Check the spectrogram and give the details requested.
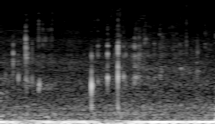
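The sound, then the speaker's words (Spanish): A person takes a big swig of a drink: a few soft gulps and mouth clicks over a low room hum, with no talking, ending in a sudden louder bump. “Uf, deja, bebo un fuerte trago.”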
